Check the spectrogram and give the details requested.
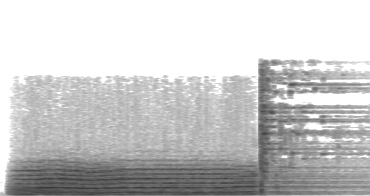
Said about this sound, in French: On est parti. Jingle.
